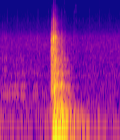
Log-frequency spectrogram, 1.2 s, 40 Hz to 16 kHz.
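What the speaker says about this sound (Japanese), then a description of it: "次に、ドアを閉めてみます。" A car door on a Subaru Forester SG5 swings shut with a single solid, loud slam close by, alone in a quiet space.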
